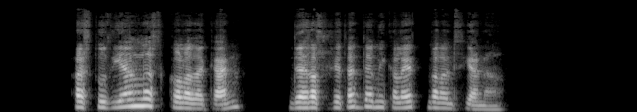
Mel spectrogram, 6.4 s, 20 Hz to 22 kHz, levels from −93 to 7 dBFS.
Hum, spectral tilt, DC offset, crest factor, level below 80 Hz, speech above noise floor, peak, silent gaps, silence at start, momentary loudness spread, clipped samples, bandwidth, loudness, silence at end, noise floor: none; -6 dB/octave; under 0.1%; 18 dB; -74 dBFS; over 71 dB; -2 dBFS; none; 0.75 s; 10 LU; under 0.1%; 12.5 kHz; -19 LUFS; 1.4 s; under -90 dBFS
